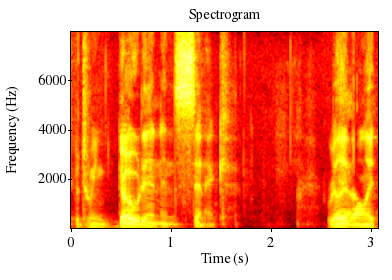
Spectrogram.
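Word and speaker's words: Godin: Am I pronouncing their names wrong? It's definitely Yeah, it's Goden and Synynic.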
